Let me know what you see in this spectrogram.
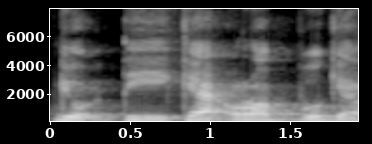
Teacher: ரா ஃபத்தா வச்சு வந்துருக்கு வல்லினமாக ஓதணும். பாஷத்தா இருக்கு அழுத்தம் கொடுத்து ஓதணும்.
